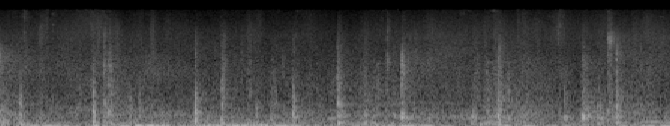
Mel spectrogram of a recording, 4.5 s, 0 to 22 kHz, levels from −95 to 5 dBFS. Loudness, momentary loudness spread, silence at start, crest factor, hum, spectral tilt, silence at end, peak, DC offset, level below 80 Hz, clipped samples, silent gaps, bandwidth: -40 LUFS; 5 LU; 0 s; 18 dB; none; -5.5 dB/octave; 0 s; -18 dBFS; under 0.1%; -44 dBFS; under 0.1%; none; 16 kHz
